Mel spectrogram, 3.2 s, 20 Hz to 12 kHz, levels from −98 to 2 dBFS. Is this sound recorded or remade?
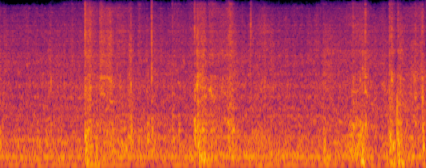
remade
